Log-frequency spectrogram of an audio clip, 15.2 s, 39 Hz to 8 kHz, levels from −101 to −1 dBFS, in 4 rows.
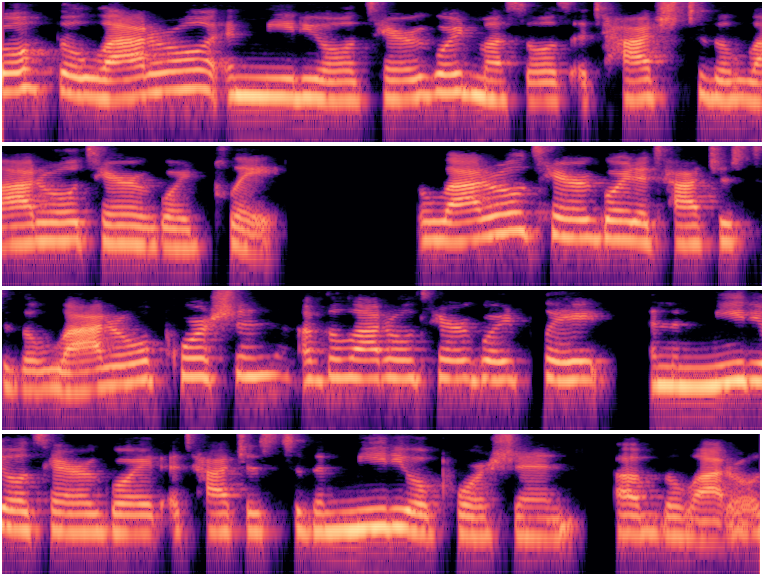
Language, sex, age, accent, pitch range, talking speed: English, female, 10-29, American, 195-255 Hz, 150 wpm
